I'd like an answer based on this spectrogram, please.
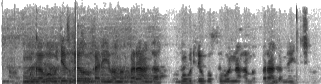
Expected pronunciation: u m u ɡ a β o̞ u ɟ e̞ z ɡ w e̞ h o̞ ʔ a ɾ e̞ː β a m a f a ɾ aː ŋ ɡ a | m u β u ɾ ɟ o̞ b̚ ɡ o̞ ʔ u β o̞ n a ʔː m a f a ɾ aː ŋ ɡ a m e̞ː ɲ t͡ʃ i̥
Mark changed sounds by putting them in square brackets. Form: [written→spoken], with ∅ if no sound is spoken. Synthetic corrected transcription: u m u ɡ a β o̞ u ɟ e̞ z ɡ w e̞ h o̞ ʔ a ɾ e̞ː β a m a f a ɾ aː ŋ ɡ a | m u β u ɾ ɟ o̞ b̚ ɡ o̞ [ʔ→k] u β o̞ n a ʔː m a f a ɾ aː ŋ ɡ a m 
